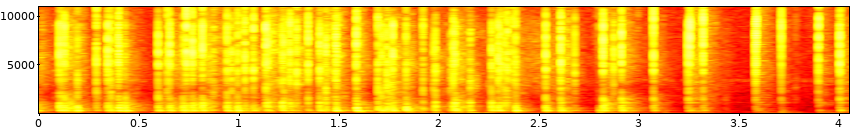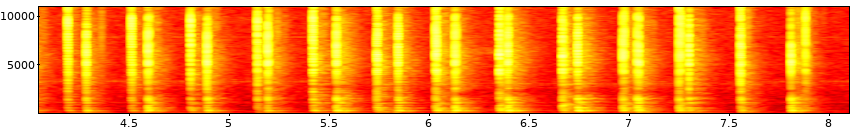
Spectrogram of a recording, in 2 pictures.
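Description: Medium-length acrylic nails, pink on one hand and dark blue on the other, tap repeatedly on a flat, solid white laminate tabletop with a faint wood-grain texture. The sharp, bright clicks die away almost instantly, coming in fast, dense flurries at first and then settling into slower, evenly spaced taps.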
